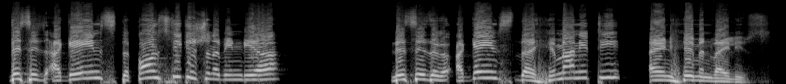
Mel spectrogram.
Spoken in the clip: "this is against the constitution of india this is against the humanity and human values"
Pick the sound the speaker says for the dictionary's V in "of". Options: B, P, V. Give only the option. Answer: V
